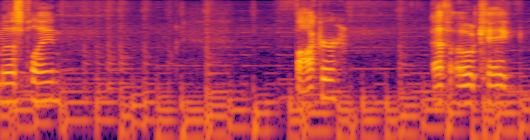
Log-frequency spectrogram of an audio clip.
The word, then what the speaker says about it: Fokker: Fokker? F-O-K... It's F-O-K-K-E-R. Fokker? Fokker, because there's 2 Ks.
